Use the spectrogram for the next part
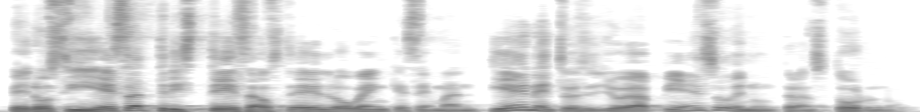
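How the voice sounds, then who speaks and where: A fairly high male voice with a breathy edge, at normal speed, belongs to a doctor giving an animated workshop talk. He speaks Guatemalan Spanish, often asks "¿verdad?", and dramatizes the people he quotes.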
